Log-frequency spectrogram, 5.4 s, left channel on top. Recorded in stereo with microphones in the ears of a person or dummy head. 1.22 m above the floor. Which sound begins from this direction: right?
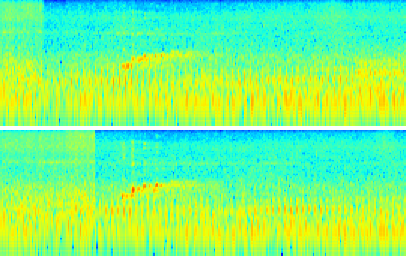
A giggle, at 1.6 s.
